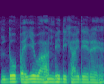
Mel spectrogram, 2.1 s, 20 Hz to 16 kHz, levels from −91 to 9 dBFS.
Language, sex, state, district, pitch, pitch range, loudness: Hindi, male, Uttar Pradesh, Budaun, 125 Hz, 120-130 Hz, -15 LUFS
